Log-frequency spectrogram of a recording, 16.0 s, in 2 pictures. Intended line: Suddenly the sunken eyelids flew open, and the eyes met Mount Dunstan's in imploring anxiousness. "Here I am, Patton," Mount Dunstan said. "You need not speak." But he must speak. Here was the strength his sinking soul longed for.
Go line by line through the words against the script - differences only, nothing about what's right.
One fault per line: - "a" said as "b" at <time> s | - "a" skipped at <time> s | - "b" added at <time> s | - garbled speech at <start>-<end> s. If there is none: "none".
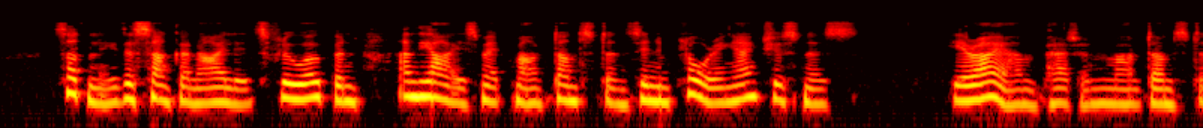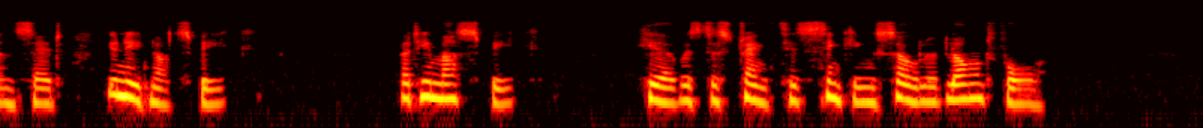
- "had" added at 14.2 s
